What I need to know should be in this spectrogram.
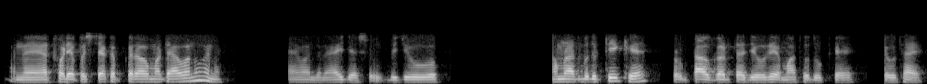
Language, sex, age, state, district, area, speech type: Gujarati, male, 18-30, Gujarat, Morbi, urban, conversation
